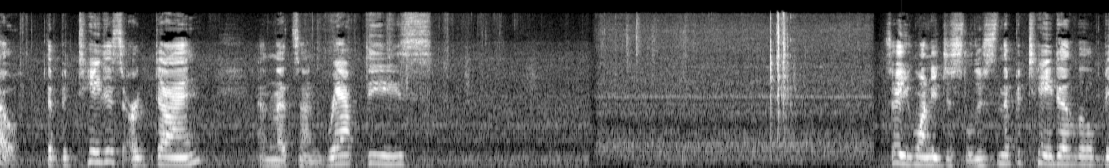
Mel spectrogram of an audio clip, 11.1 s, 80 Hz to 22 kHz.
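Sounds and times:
steady low hum: 0:00.0 - 0:10.3.

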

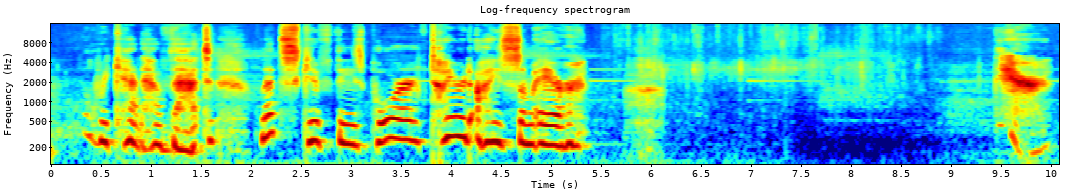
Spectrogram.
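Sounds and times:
low steady hum: 0:00.0 - 0:10.0
gauze crinkling and rustling: 0:05.5 - 0:10.0.

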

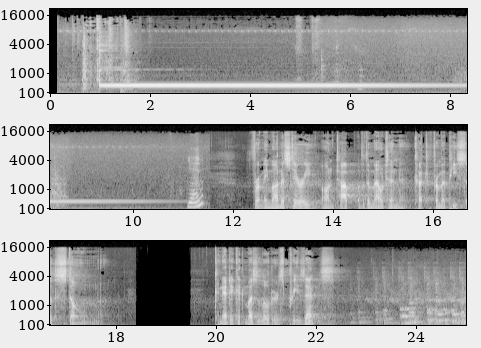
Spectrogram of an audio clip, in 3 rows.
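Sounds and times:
bronze bell ringing: 0:04.9 - 0:10.7.

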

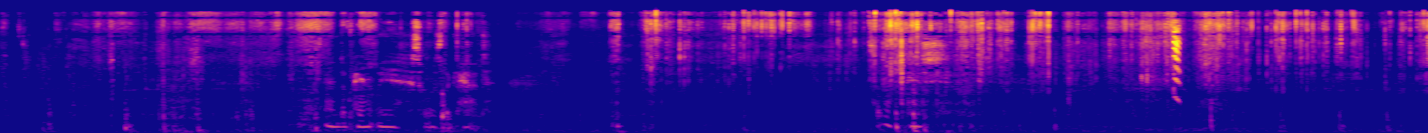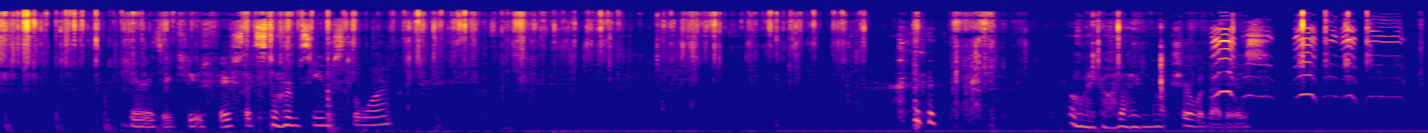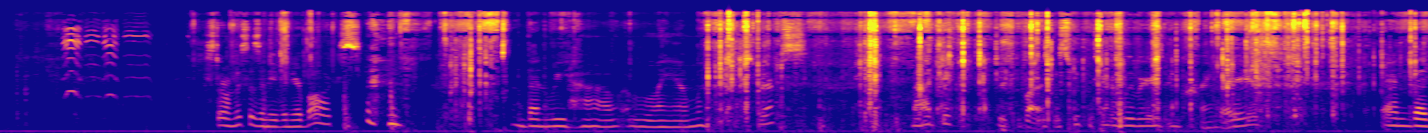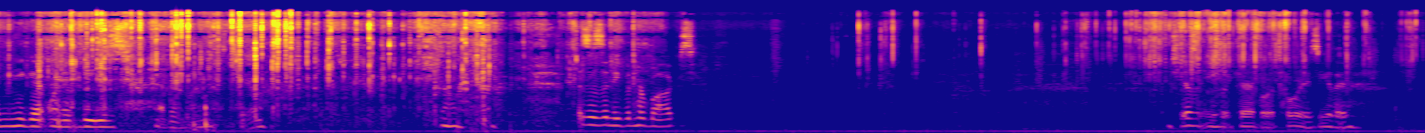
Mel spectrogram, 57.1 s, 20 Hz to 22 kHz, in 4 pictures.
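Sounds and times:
hands rummaging in cardboard box: 0:06.0 - 0:24.5, 0:30.6 - 0:49.7
dog toy squeaking: 0:26.3 - 0:28.5, 0:29.1 - 0:30.2.

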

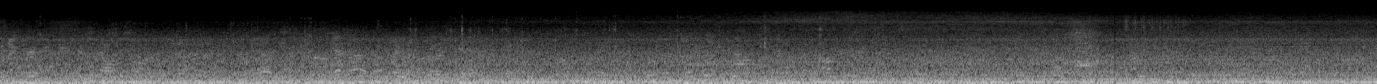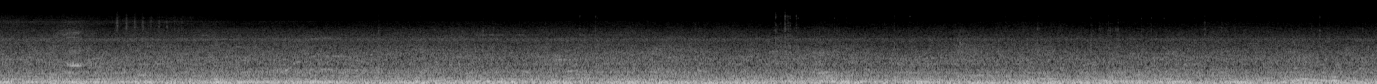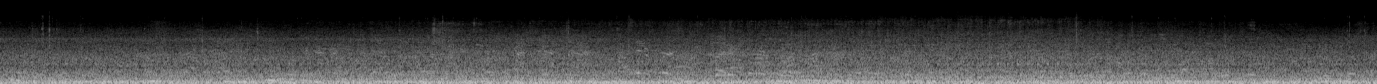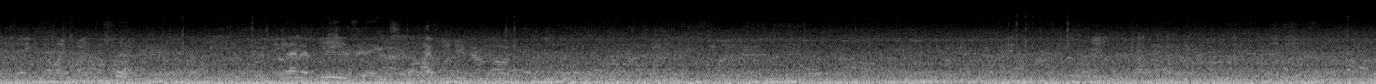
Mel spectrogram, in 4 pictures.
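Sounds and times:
indistinct crowd voices: 0:00.0 - 0:55.0
steady low hum: 0:00.0 - 0:55.0.

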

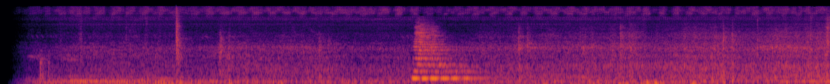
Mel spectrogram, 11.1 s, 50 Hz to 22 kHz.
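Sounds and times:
distant diesel railcar rumble: 0:00.2 - 0:11.0.

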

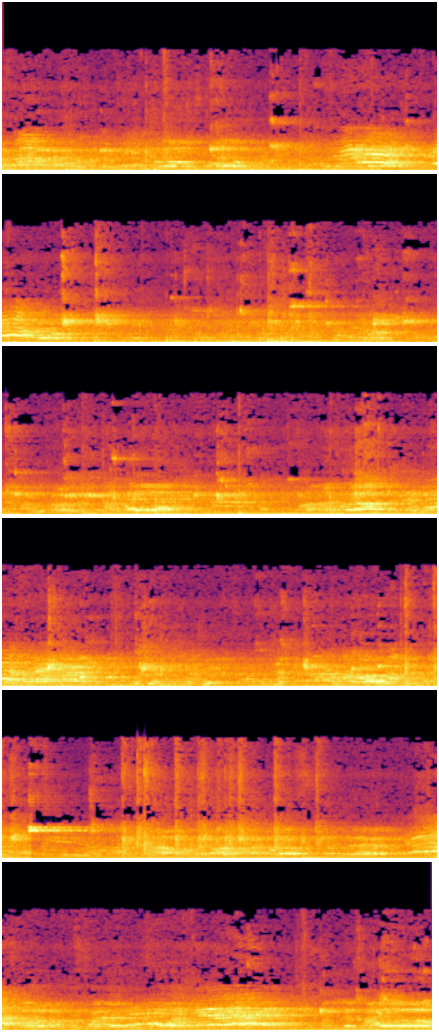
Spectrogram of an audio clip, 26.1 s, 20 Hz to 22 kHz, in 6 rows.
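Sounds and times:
sneakers squeaking: 0:00.0 - 0:22.4, 0:23.4 - 0:26.0.

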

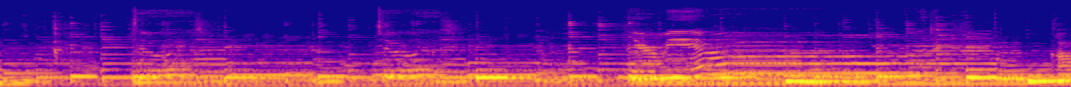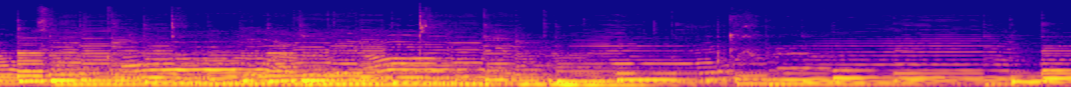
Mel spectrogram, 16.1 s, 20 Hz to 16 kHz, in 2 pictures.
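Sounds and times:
acoustic guitar plucked: 0:00.0 - 0:16.0
bowed cello: 0:00.0 - 0:16.0
woman singing: 0:00.7 - 0:12.6.

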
